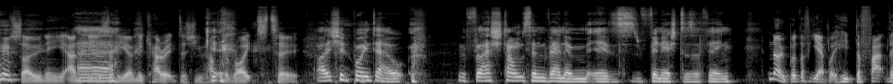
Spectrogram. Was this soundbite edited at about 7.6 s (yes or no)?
yes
